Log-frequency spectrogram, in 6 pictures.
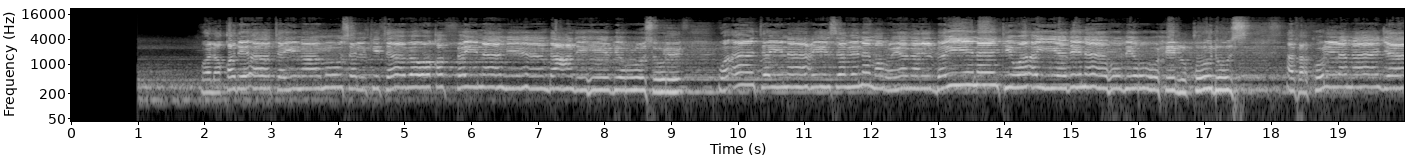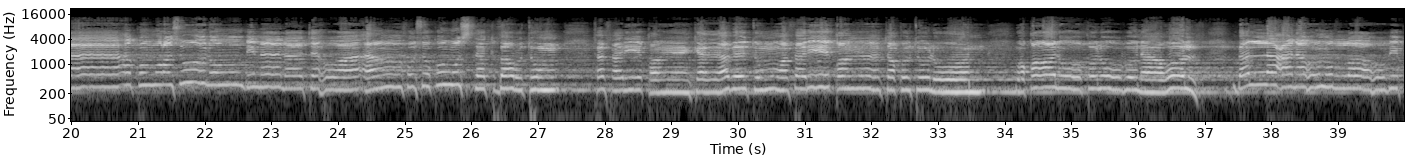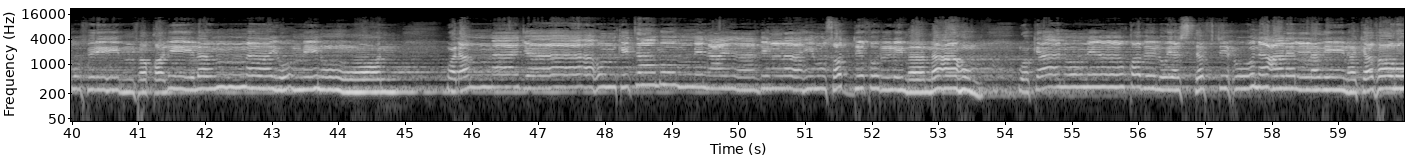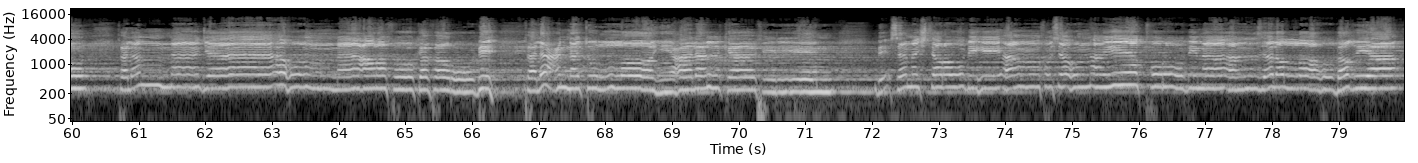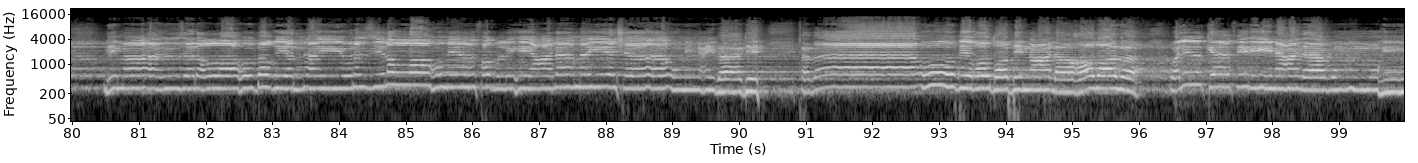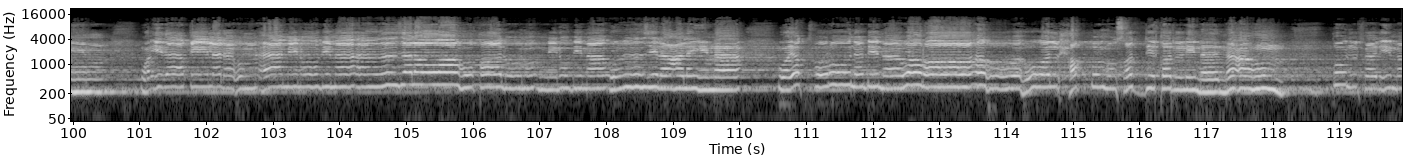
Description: تراويح الليلة الأولى رمضان 1436هـ من سورة البقرة (87-157) Taraweeh 1st night Ramadan 1436 H from Surah Al-Baqara > تراويح الحرم المكي عام 1436 🕋 > التراويح - تلاوات الحرمين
